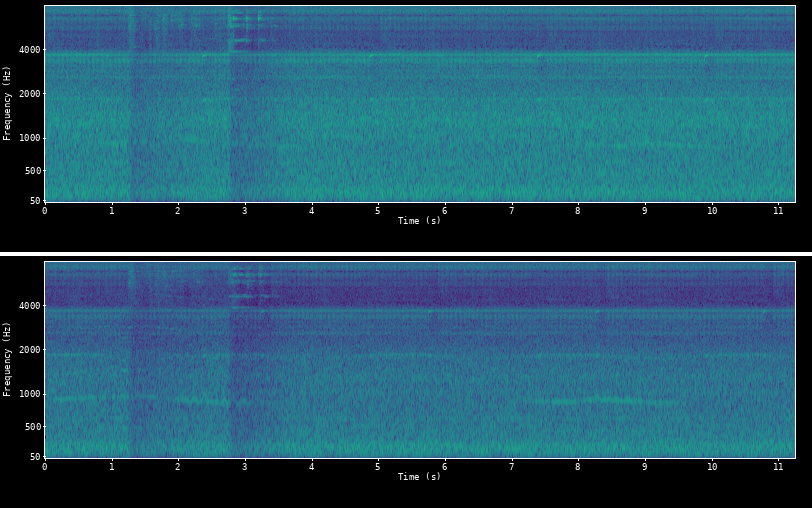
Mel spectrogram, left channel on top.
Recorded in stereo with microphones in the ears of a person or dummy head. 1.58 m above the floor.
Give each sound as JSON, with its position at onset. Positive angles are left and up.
{"t": 1.2, "sound": "keys jangling", "side_deg": 20, "distance_m": 0.6}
